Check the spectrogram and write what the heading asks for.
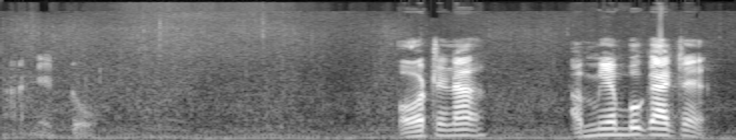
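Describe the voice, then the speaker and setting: A man streaming a game role-play, loud and bossy, teasing and shouting at his friends. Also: on the high side, big pitch swings, measured pace, husky, lo-fi sound.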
